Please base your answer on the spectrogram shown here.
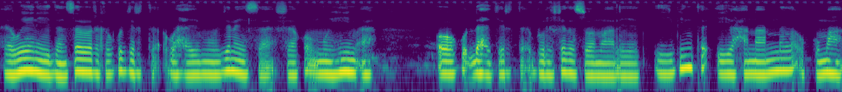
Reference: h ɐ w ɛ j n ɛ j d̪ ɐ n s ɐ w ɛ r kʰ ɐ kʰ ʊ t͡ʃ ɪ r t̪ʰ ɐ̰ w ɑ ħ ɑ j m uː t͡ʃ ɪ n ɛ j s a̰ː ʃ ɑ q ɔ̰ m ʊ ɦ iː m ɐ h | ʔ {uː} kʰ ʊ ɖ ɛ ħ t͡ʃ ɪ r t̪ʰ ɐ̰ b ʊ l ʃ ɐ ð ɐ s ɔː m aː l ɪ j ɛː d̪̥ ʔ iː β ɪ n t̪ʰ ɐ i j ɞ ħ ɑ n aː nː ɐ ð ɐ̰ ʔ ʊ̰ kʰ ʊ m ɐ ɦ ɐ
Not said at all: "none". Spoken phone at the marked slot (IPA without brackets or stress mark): ɔː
